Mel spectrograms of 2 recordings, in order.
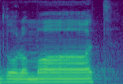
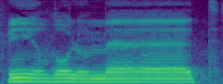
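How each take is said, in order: First: "ظلمات" with dark, rounded "maa"; wrong heavy "m". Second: Slow "فی ظلمات" with light, fronted "maa"; thin "m". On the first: Teacher warns learners off this reading, heavy "maa". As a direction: say "ظلمات" wrongly, mouth full on the "m" vowel. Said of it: "نگین ظلمات". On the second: Teacher models correct pause reading, thin long "maa". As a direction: draw out "ظلمات" with a thin vowel after "m", stopping on "t". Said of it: "میم هیچ وقت پرخونده نمیشه". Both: Shown as a demonstration.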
